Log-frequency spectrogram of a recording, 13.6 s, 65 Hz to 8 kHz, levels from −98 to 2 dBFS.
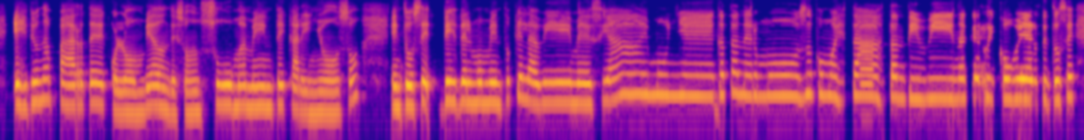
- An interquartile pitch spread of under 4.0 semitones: No, average, 5.1 semitones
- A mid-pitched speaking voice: No, high, 245 Hz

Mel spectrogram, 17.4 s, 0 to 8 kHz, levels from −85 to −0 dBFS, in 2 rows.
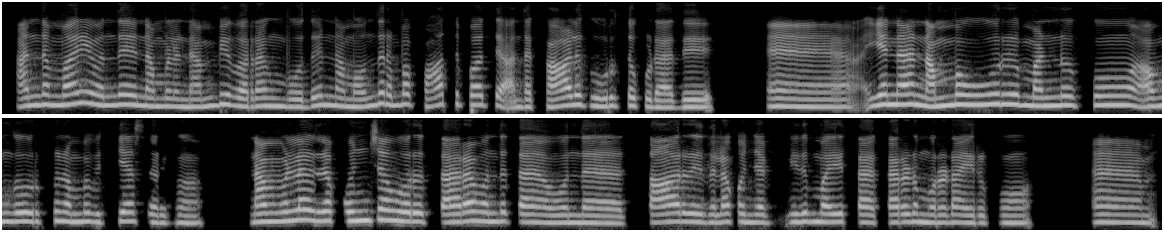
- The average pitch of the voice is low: No, high, 225 Hz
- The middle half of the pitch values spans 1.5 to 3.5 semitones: Yes, average, 2.8 semitones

